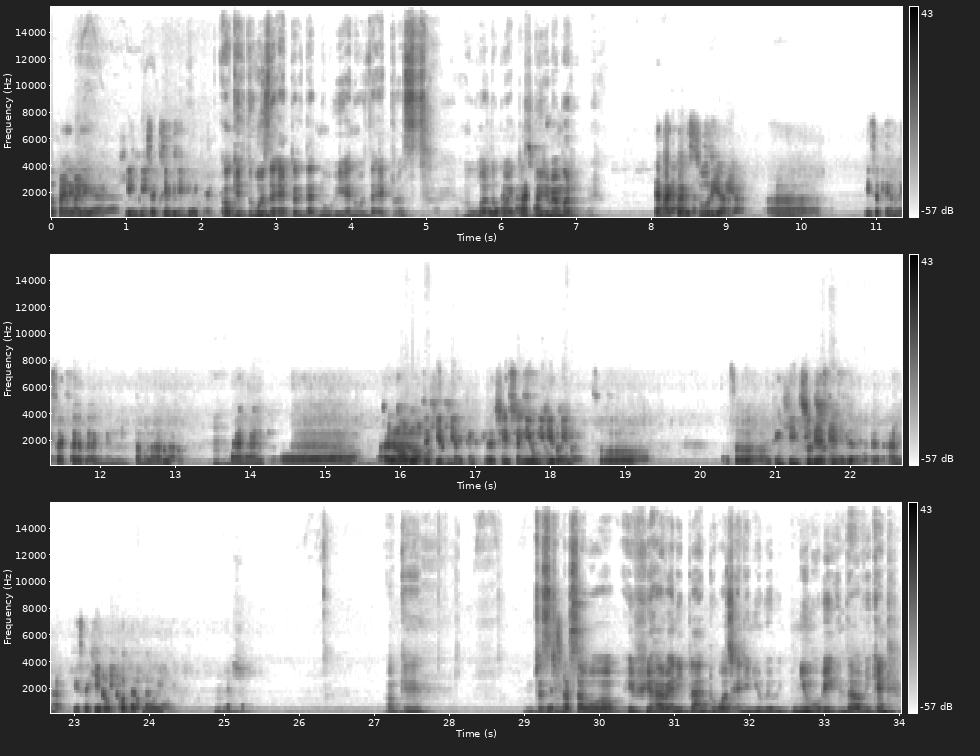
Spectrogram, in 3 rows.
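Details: Adult male with puberphonia (previously high-pitched, female-like voice, sometimes dual voice), speaking after voice therapy; pre-therapy recording 4 Nov 2020; voice now reported stable; puberphonia after voice therapy.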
